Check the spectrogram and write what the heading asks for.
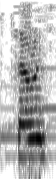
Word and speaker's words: Tarrance: My name is Terrence. You spell it T-A-R-R-A-N-C-E. King. K-I-N-G.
